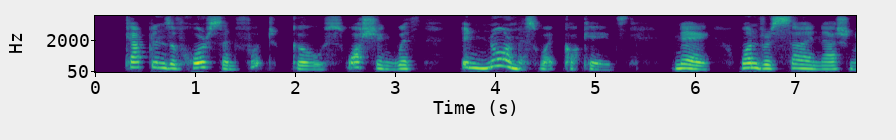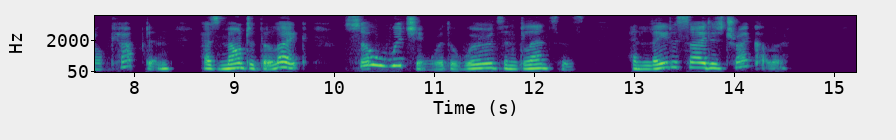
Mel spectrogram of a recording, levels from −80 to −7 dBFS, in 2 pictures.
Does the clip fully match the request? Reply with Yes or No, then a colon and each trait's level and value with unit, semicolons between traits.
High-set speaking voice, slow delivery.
Yes: high, 220 Hz; slow, 125 wpm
